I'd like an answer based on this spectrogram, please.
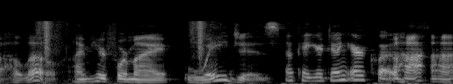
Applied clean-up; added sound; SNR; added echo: classical method WPE with log-MMSE.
